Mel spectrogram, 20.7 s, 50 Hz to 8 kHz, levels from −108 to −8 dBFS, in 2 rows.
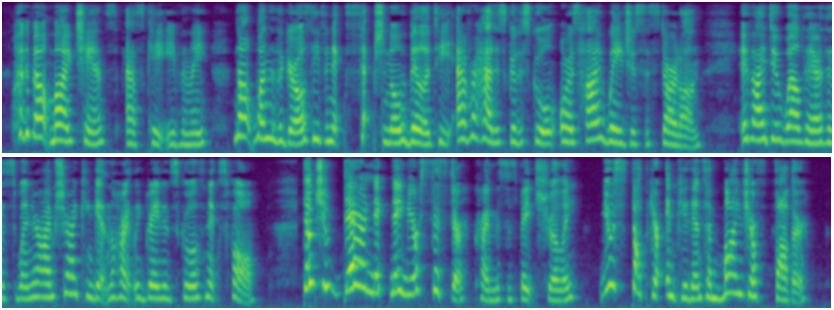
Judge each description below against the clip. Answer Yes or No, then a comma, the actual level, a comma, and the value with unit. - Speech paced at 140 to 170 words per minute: No, average, 190 wpm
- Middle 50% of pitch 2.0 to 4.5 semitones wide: No, average, 4.9 semitones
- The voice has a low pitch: No, very high, 265 Hz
